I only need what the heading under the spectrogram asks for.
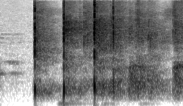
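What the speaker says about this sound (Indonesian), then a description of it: "kita tepuk semangat lagi yuk" Classroom of students doing the rhythmic 'tepuk semangat' clapping chant, with several sharp, close claps in a quick pattern followed by a softer murmur of voices.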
